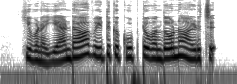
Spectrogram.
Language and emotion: Tamil, sad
